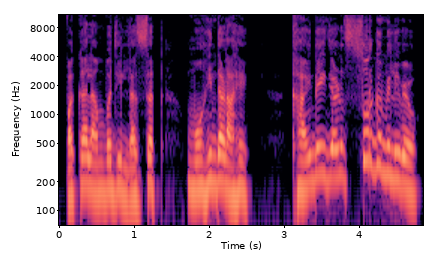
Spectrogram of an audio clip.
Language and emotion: Sindhi, happy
